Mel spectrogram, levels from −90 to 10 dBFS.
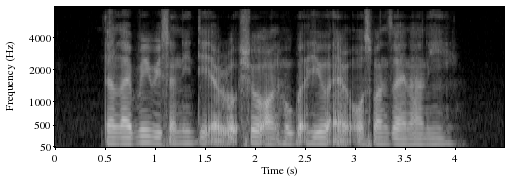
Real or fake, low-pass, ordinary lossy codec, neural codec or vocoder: fake; 7.2 kHz; none; vocoder, 44.1 kHz, 128 mel bands, Pupu-Vocoder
